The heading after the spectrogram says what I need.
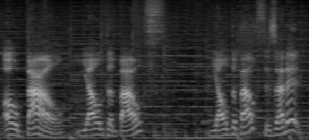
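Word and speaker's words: Yaldabaoth: vods by the way tip on how to say my name it's yalda both bow as in to bow oh bow yelled about yelled about is that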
